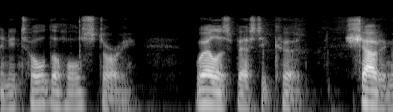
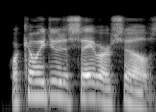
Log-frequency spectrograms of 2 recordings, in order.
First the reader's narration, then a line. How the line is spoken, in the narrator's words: the sailors cried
